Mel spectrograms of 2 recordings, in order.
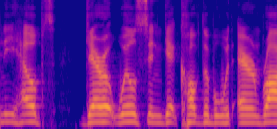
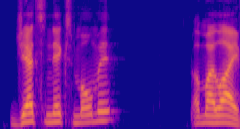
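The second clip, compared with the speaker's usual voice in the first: ordinary delivery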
